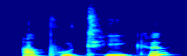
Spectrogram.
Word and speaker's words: Apotheke: We have the word Apotheke, and then we ignore the H for reasons I don't know why, but we don't pronounce it.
